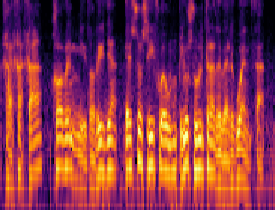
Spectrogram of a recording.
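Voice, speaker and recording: Man doing a hearty older male hero mentor, jovial, low voice. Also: lively intonation, moderate pace, a little hiss or hum, lightly acted. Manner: hearty, laughing.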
